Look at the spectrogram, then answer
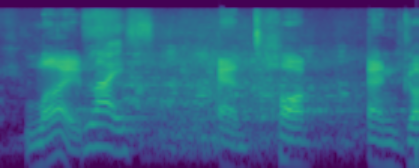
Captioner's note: audience laughs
